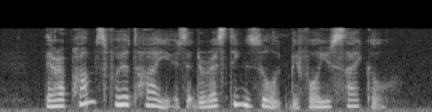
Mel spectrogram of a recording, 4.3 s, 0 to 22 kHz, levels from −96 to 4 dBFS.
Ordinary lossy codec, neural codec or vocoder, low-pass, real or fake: none; none; none; real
